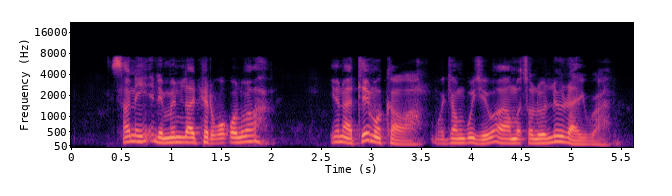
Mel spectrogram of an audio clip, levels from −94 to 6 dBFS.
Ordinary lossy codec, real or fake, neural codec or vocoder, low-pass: none; fake; codec, 16 kHz, 2 kbps, X-Codec, HuBERT features, trained on LibriSpeech; 7.2 kHz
